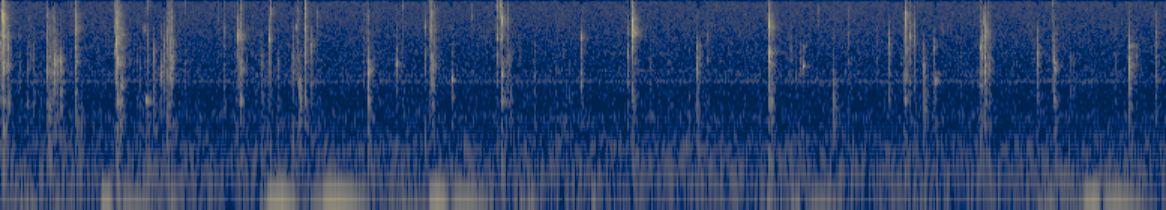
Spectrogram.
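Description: A capped, clear ribbed PET water bottle, about half full of water and held horizontally, is tapped with fingernails. Quick, sharp, bright clicks come in irregular bursts over a steady low rumble, each tap dying away almost instantly.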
